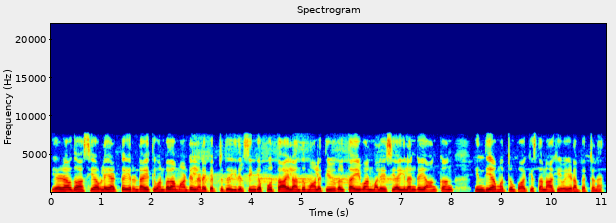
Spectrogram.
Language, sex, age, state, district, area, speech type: Tamil, female, 45-60, Tamil Nadu, Viluppuram, rural, read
